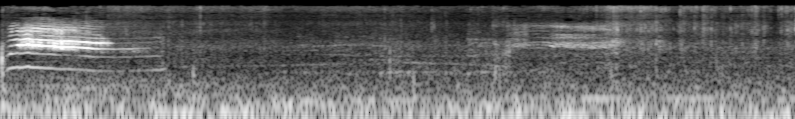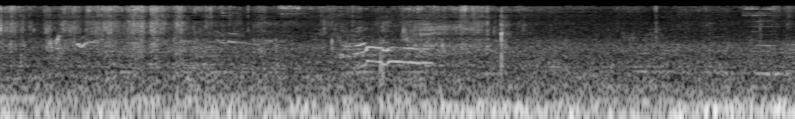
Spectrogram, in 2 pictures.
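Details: Stray cats in a park, fed during very cold winter weather; a clear, drawn-out meow opens, falling slightly in pitch, followed by fainter, shorter meows midway and near the end over a constant low rumble of outdoor background noise.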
